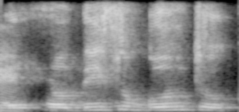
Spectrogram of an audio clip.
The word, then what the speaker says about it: Ubuntu: Ubuntu is spelled U-B-U-N-T-U.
